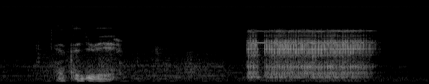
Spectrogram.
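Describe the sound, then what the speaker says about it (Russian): An old telephone rings indoors in a 1965 drama film: one sustained, loud electric bell ring follows a short stretch of speech. "Кажется, телефон."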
